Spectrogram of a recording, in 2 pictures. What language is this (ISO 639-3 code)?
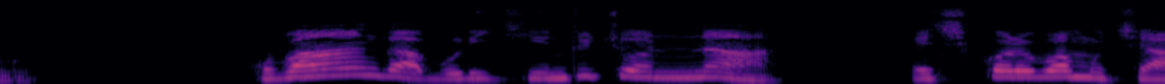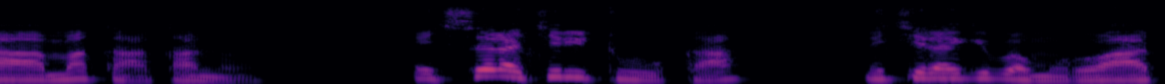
lug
